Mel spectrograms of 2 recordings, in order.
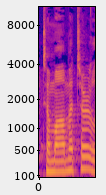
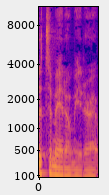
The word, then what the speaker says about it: Tomatometer: I would say like Tomometer, like a thermometer. – Tomometer. Oh. – But it is the tomato meter.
